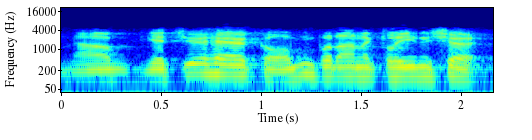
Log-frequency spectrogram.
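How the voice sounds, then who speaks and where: An actor playing a blustery, pompous middle-aged bachelor uncle in a theatrical 1950s radio comedy style. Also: male voice, medium pitch, fairly quick, close to an everyday voice. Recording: muffled, faintly noisy old radio recording.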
